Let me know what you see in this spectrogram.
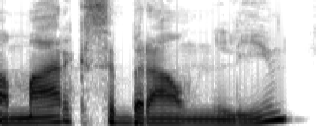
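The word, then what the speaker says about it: Marques Brownlee: E um, ultima segnalazione che vale la pena fare assolutamente è quella di un video che ha registrato Mark Brownlee, non riuscirò mai a pronunciarlo bene, si chiama Marx Brownlee con Craig Federighi.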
